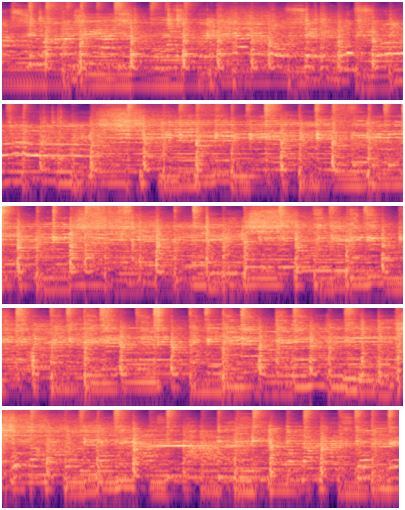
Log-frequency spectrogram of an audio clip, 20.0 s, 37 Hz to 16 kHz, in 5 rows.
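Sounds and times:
drum kit beat: 0.0 - 20.0
live band playing: 0.0 - 20.0.

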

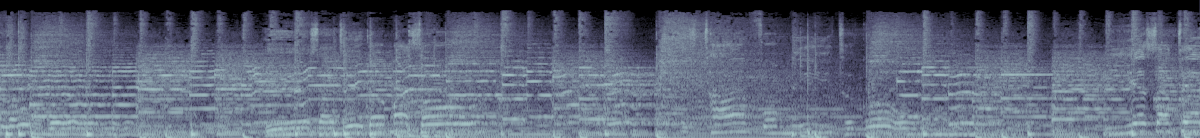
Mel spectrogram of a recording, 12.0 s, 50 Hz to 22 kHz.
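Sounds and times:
bass guitar: 0.0 - 12.0
electric guitar bending notes: 0.0 - 12.0
steady drum beat: 0.0 - 12.0.

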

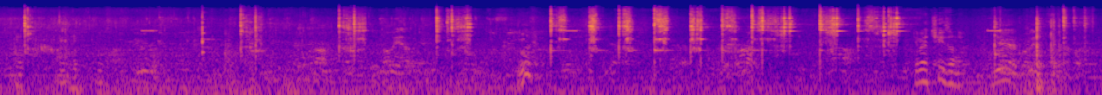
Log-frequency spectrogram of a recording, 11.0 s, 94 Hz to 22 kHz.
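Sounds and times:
metal tongs scraping a pan: 0.2 - 0.7, 2.0 - 2.8, 3.4 - 3.8, 4.4 - 4.8, 5.5 - 9.1.

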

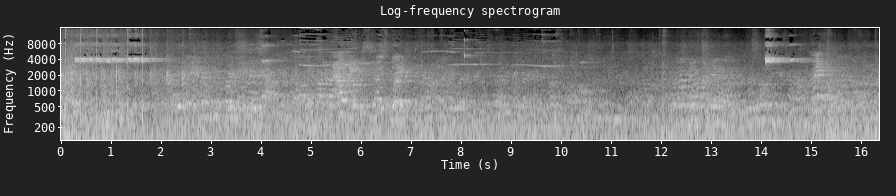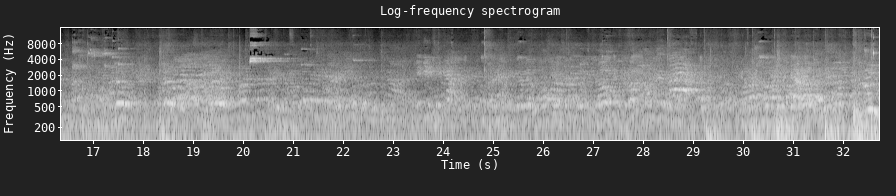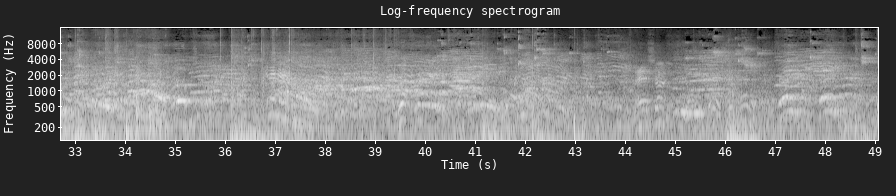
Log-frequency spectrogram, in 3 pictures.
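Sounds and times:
people talking and calling out: 0.0 - 49.0.

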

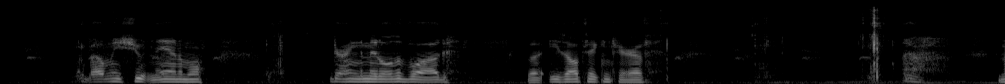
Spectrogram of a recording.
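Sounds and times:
faint handling sounds: 2.0 - 3.4.

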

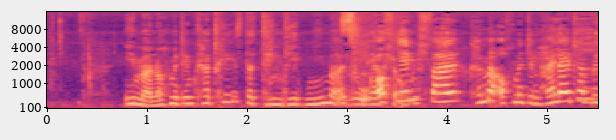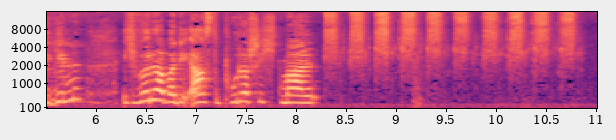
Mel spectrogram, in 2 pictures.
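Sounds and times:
spray bottle hissing sprays: 8.2 - 11.0.

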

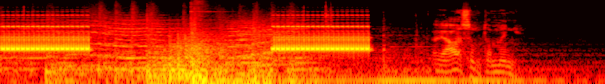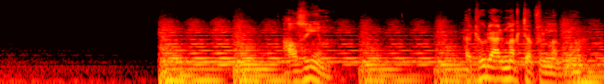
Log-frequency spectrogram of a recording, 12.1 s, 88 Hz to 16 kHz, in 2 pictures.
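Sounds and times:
desk telephone ringing: 0.0 - 0.9, 2.7 - 3.7.

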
